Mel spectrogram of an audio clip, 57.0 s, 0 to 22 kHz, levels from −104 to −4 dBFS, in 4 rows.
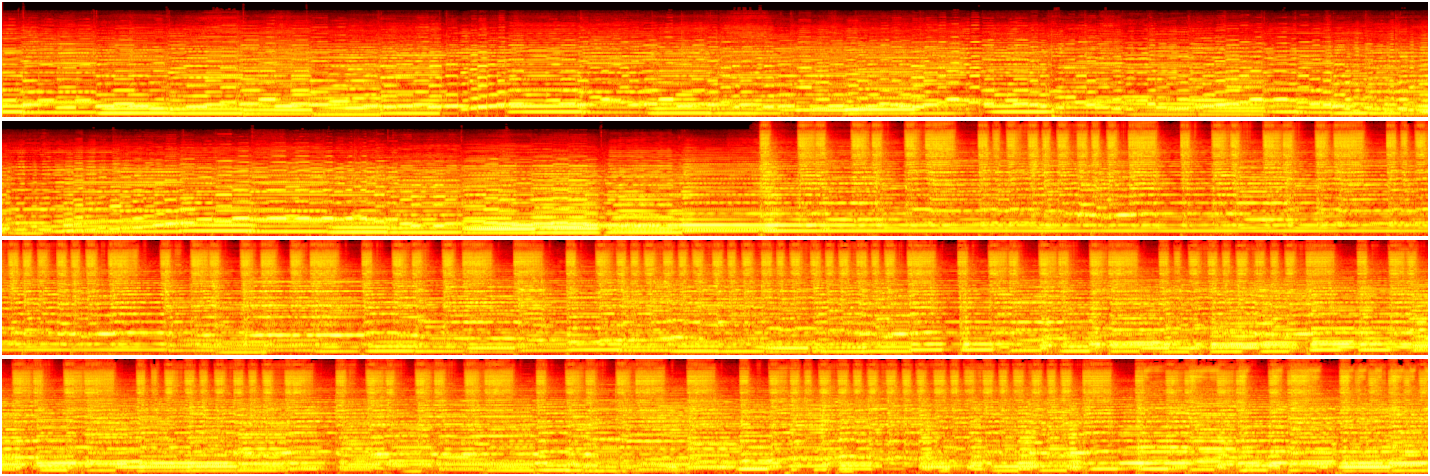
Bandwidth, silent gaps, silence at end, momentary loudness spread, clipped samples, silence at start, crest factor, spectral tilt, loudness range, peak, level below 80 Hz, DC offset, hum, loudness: over 20 kHz; none; 0 s; 6 LU; under 0.1%; 0 s; 18 dB; -2.5 dB/octave; 5 LU; 0 dBFS; -54 dBFS; under 0.1%; none; -18 LUFS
